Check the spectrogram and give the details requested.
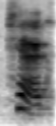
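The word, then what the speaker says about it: Kik: Kick, which is spelled K-I-K, is a free messaging app that anyone can download.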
